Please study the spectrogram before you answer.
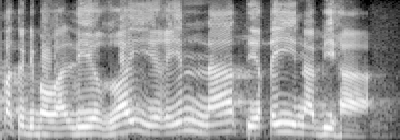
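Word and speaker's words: لغير الناطقين بها: Lighhairin natiqina biha. Lighhairin natiqina biha. itu bacanya ibu-ibu tuh yang di bawahnya di judulnya lighairin naqina biha artinya untuk non Arab gitu.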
